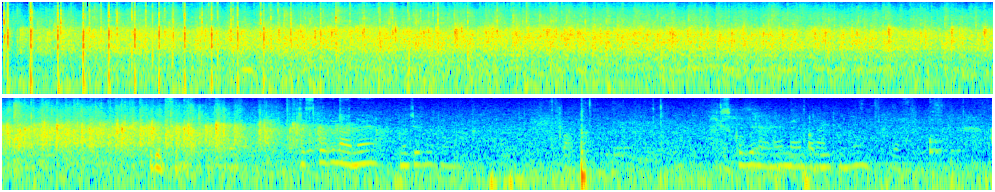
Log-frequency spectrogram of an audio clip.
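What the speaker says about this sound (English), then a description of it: "I would like you all to rise up and give a round of applause to all of them." A standing audience at a Stratford University convocation bursts into loud, sustained applause that fades after about twelve seconds, leaving a quieter hall with scattered murmurs and a sharp knock.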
